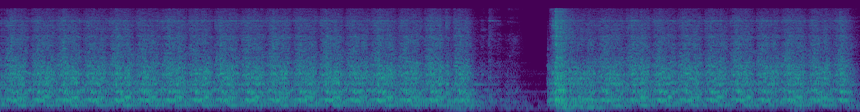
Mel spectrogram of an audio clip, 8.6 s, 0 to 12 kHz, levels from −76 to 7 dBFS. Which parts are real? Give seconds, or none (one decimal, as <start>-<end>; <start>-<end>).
0.0-8.6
